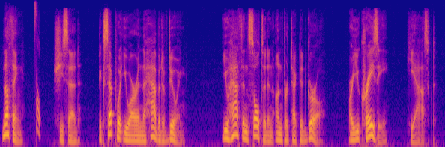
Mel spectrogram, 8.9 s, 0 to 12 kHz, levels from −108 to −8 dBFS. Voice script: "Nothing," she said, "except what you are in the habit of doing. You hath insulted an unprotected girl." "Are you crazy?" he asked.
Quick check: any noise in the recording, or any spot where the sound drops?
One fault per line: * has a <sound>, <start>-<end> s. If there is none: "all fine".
* has a chirp, 0.7-0.9 s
